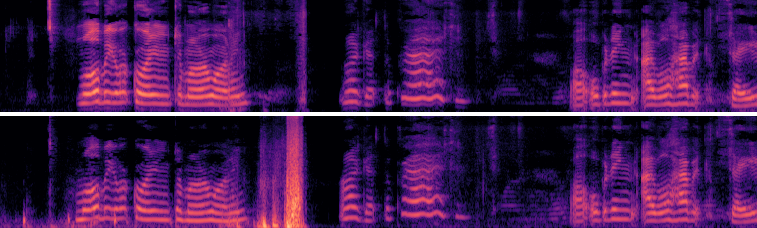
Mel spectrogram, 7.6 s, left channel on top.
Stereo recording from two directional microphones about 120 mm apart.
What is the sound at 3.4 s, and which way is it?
Speech, 20° left (ahead or behind).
